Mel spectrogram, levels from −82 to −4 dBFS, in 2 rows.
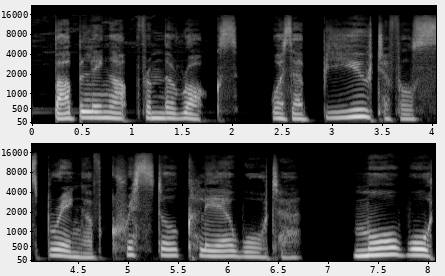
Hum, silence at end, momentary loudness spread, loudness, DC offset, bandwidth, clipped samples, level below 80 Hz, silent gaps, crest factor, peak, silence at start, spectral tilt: none; 0 s; 13 LU; -26 LUFS; under 0.1%; 16 kHz; under 0.1%; -72 dBFS; none; 20 dB; -6 dBFS; 0.25 s; -5 dB/octave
